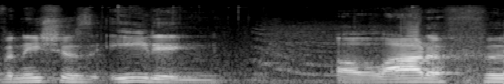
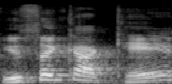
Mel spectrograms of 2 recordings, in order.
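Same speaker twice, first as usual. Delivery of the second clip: imitated Scottish accent, higher; 7 semitones higher than usual. Retelling a character's reply from a show scene: put-on Scottish accent. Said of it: "It's Scottish".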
